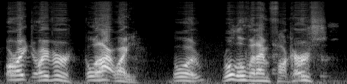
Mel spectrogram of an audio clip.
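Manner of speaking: gruff West Country commander urging the driver on; West Country accent. Retold or imitated. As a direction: bark orders in broad West Country. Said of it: "the most fucking West Country accent ever".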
